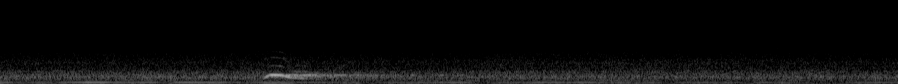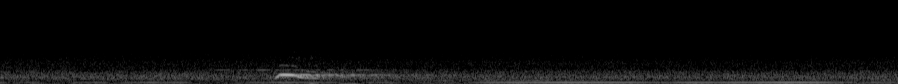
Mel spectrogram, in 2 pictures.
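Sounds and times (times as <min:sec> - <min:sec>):
pulsing low hum and hiss: 0:00.0 - 0:17.9
Eurasian eagle-owl giving a deep hoot: 0:02.6 - 0:03.7, 0:11.5 - 0:12.9.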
